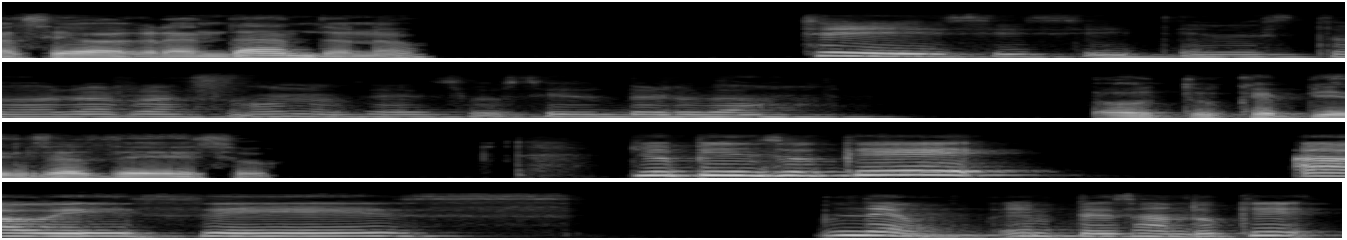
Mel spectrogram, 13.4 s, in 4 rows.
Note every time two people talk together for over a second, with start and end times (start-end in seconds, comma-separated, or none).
none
